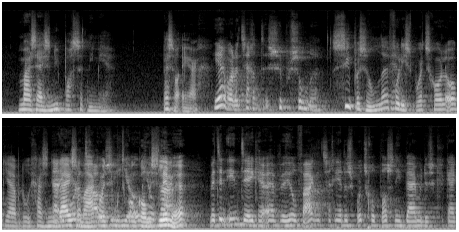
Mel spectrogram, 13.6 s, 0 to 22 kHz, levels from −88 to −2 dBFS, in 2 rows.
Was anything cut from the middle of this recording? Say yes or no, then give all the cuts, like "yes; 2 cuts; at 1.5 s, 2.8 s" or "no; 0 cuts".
no; 0 cuts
